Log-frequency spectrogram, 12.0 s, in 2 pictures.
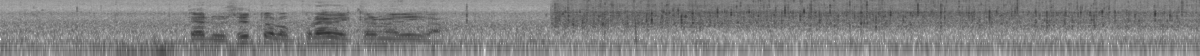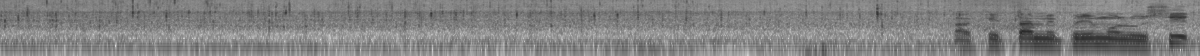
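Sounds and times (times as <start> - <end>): meat sizzling with crackling pops: 2.8 - 12.0.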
